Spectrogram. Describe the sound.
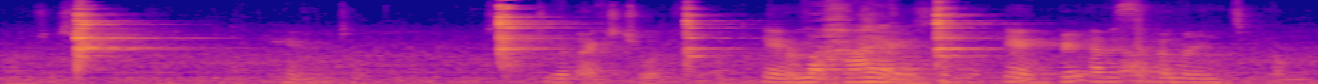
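Glasses clink together in a toast, two bright ringing taps a couple of seconds apart, then softer clinks amid quiet overlapping voices.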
